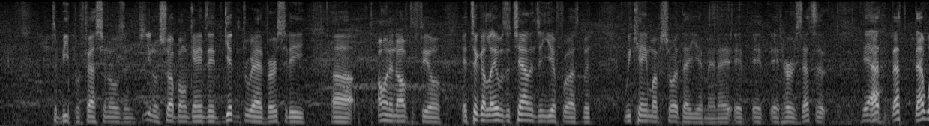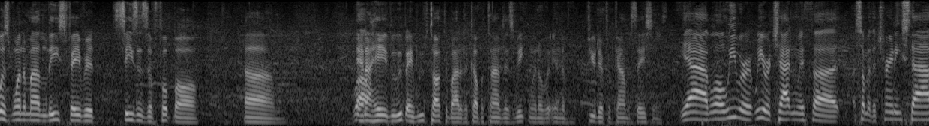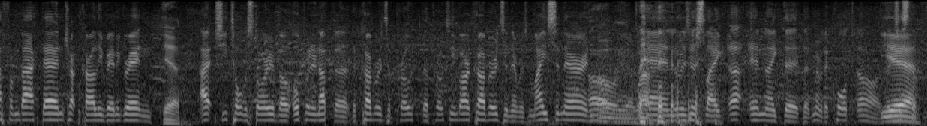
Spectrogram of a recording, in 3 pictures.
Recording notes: at the Grey Cup Festival in Hamilton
